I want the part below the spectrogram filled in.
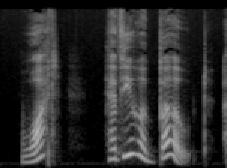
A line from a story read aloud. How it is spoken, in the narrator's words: I exclaimed in surprise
